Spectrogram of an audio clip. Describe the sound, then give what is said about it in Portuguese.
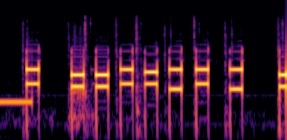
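Telephone dialing: a short steady dial tone, then about nine quick touch-tone key beeps in a brisk, even rhythm, loud and clear. “Vou ligar pro padre.”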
